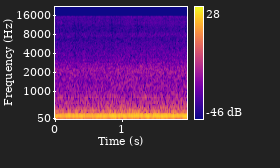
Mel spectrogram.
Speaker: It's making all that noise and it's pulling 2.8 8 amps. So, with the noise and it being over the amperage that it's supposed to pull, lets me know that this fan is bad.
